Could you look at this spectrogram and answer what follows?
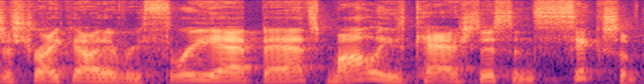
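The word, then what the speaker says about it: Mahle: better one is Tyler Molly how do we pronounce this guy last season that we butchered Tyler Maui Maui Maui okay take him squirrel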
